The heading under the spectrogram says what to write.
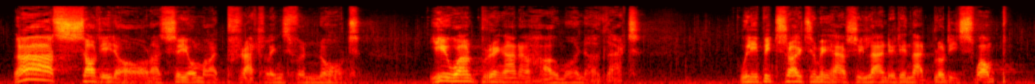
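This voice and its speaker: A man puts on a gruff, raspy character voice, pitched fairly low, with ordinary pitch variation and a moderate pace. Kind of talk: video game dialogue. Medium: video game. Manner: coarse, gruff.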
